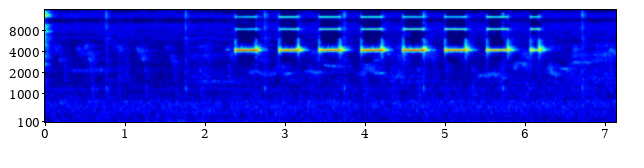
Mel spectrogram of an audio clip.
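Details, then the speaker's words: Monthly test of a household fire alarm system, call point in the room activated: control unit goes into alarm with eight sharp high beeps about twice a second over a quiet room; alarm sounding properly. "And now we will check one of the call points. Just the one in my room. And we'll see the ASC unit go into alarm."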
